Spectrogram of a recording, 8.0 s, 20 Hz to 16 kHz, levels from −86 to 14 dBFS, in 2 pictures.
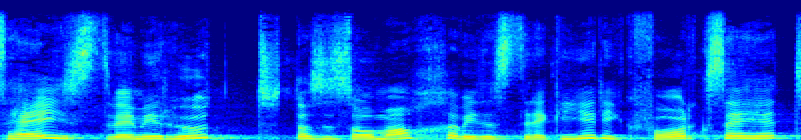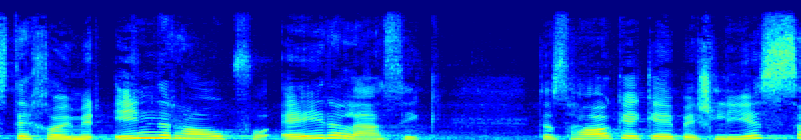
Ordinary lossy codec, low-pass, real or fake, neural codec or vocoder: AAC, 96 kbps; 14.4 kHz; real; none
